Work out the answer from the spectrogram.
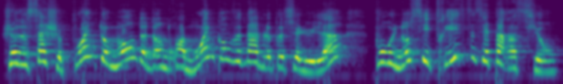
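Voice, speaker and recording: Earnest young heroine, high anxious voice, urgent pleading tone, woman narrator putting her on, storybook. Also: very animated, normal speed. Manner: raised pitch, urgent and pleading. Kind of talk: audiobook character reading.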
